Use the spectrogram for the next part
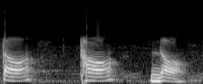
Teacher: त का उच्चारण स्थान जबान को है ना कहां लगाएंगे बोलिए दात में लगाइए · कौन सा व्यंजन, दंत व्यंजन, यानी दांत से निकलता है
